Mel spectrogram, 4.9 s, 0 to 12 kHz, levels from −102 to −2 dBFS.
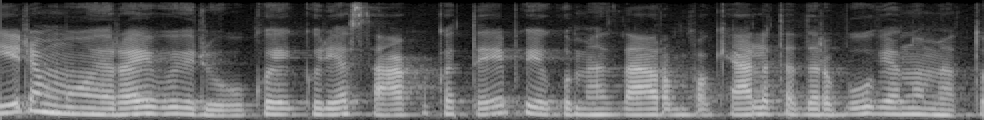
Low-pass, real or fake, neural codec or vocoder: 10.8 kHz; real; none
